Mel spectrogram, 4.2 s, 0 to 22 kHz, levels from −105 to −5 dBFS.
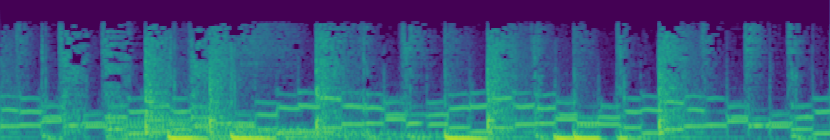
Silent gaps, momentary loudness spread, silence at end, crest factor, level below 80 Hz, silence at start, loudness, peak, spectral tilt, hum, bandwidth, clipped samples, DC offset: none; 9 LU; 0 s; 14 dB; -28 dBFS; 0 s; -29 LUFS; -12 dBFS; -6 dB/octave; none; 11 kHz; under 0.1%; under 0.1%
